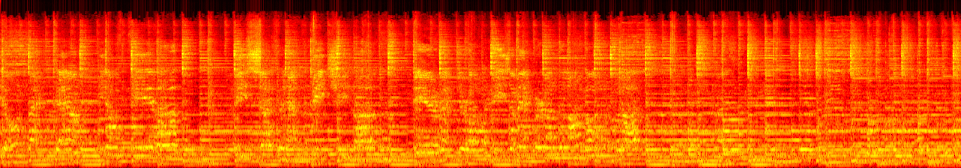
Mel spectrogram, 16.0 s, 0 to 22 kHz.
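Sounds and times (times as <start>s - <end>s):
bass line: 0.0s - 16.0s
ukulele ensemble strumming chords: 0.0s - 16.0s.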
